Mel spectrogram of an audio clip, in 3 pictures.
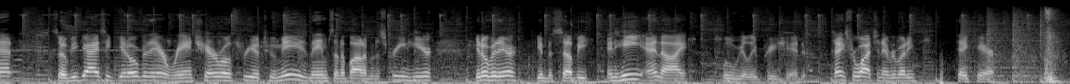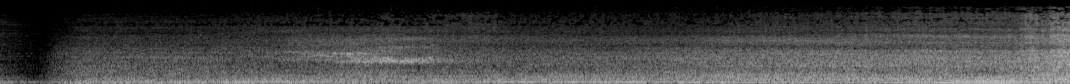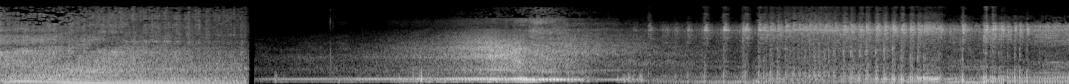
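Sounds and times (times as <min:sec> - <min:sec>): car engine running: 0:15.5 - 0:32.0
engine with steady low tone: 0:22.8 - 0:32.0.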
